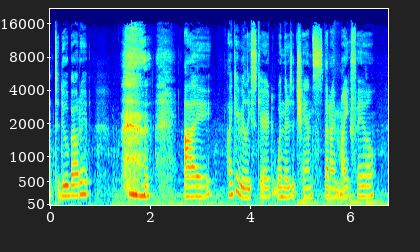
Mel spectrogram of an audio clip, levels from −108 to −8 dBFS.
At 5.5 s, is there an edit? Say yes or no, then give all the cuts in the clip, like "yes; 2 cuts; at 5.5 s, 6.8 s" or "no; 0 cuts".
yes; 2 cuts; at 1.2 s, 5.5 s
